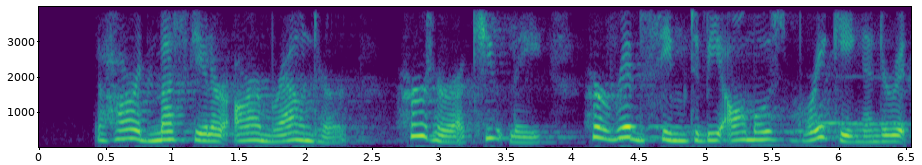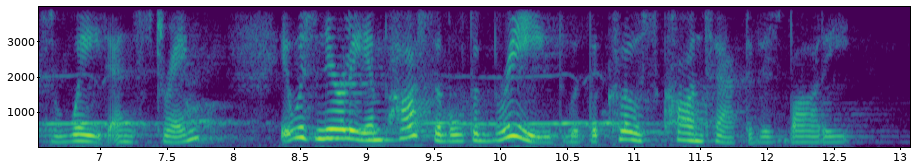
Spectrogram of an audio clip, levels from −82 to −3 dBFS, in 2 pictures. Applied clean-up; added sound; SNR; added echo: none; Dog; 15 dB; reverberation time 1.5 s.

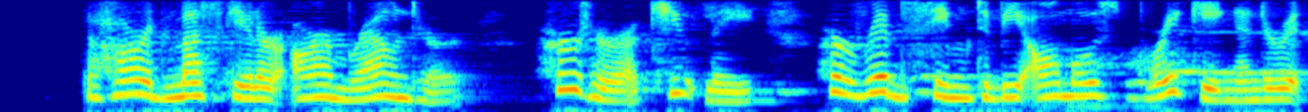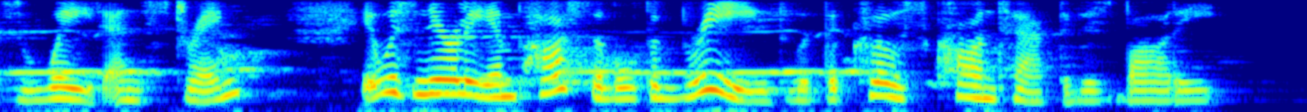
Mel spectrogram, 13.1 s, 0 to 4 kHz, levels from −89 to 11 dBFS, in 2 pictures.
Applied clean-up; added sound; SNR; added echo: classical method WPE with log-MMSE.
